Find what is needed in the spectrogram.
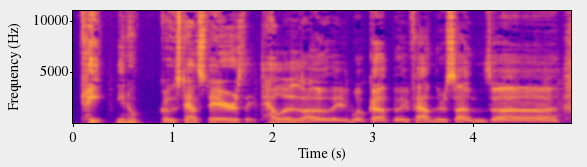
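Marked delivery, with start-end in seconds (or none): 2.2-4.9 high, hammed-up wail; mock wailing. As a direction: imitate a frantic parent wailing the news. Parents wail over dead sons.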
